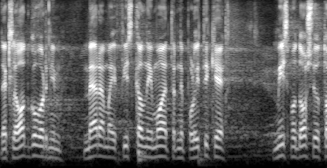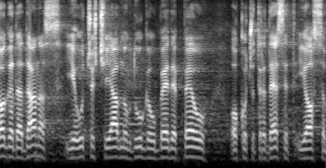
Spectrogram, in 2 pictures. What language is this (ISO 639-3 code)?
srp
